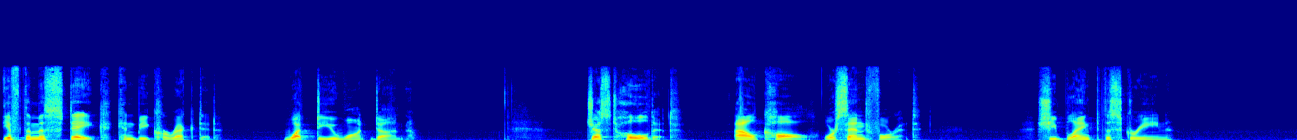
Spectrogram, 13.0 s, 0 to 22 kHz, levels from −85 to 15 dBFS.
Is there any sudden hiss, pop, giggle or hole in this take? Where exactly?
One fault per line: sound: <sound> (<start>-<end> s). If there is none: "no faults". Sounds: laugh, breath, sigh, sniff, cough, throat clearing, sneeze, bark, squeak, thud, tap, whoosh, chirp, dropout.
no faults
